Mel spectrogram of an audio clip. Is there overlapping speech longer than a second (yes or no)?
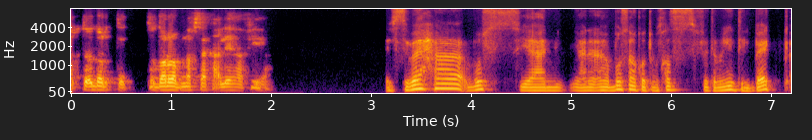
no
